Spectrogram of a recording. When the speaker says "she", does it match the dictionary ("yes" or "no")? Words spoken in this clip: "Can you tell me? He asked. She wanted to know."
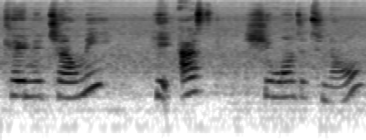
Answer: yes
